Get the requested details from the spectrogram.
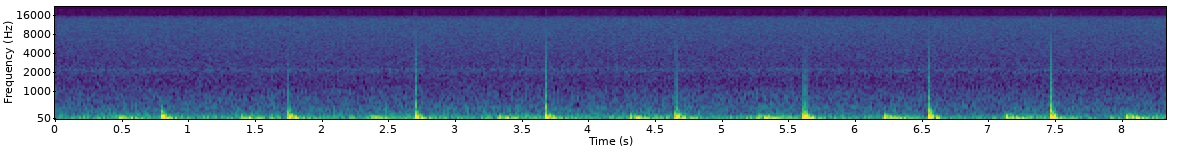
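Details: Adult female's resting heartbeat: steady, regular low thumps at about 63 beats a minute over a faint hum; normal heartbeat.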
